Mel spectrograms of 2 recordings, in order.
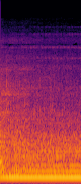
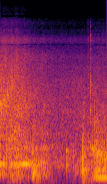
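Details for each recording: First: Toilet macerator running after reassembly, steady low motor hum with faint rattle and clicks near the end; foreign object still inside the macerator unit after something was dropped down the toilet. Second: Toilet macerator at a bed and breakfast, reassembled after removing two components from inside: after a short flush, a smooth, steady low motor hum with no rattle; now running cleanly.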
